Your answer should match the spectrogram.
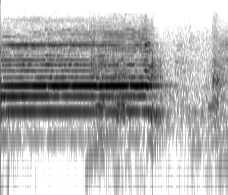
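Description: A cartoon rooster's crow from the edited clip, one long steady-pitched note that cuts off suddenly about a second and a half in.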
